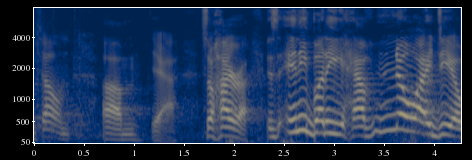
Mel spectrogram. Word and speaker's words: Hiera: Um let's talk about Hyra. Uh, by the way, that is hyra. We say it like hyra. It's the first five letters of the word hierarchy.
